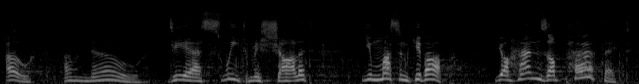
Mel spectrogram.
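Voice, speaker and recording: An actor playing a shy, stammering young musician in a cartoon. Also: male voice, sits high, expressive, takes it slowly, fairly bright tone, a little hiss or hum, heavily acted.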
